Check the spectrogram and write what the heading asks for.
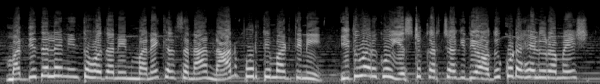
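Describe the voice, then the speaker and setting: A woman's voice: sits high, fairly quick, soft background music, natural voice. A woman voicing an arrogant, wealthy male builder who talks down to others in a cartoon story. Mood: mocking. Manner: mocking, condescending.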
